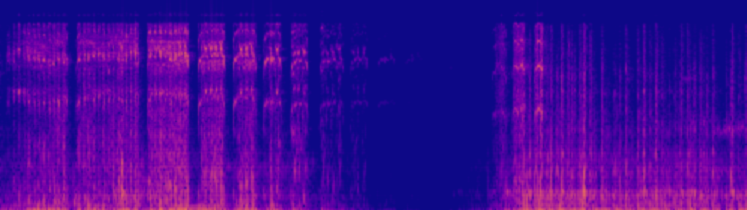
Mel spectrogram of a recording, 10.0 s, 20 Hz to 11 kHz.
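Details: Common Kestrel chicks in a nest box at Théding, June–July 2024, where a fallen chick was adopted, give harsh, rasping screeches in quick bursts with a brief pause midway, over scratching and rustling.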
